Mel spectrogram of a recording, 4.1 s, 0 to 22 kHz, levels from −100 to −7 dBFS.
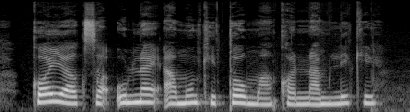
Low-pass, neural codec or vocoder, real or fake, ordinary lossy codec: none; none; real; none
